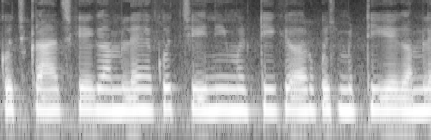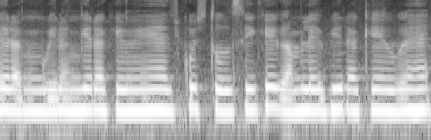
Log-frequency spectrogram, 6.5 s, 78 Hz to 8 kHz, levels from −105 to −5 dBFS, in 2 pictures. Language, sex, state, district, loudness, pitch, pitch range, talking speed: Hindi, female, Bihar, Patna, -11 LUFS, 210 Hz, 205-215 Hz, 240 wpm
